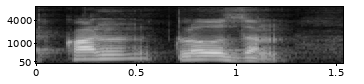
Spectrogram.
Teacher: This word ends in SIUN. So we should stress on the second syllable, clue.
